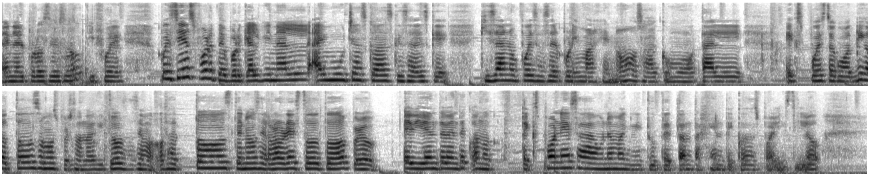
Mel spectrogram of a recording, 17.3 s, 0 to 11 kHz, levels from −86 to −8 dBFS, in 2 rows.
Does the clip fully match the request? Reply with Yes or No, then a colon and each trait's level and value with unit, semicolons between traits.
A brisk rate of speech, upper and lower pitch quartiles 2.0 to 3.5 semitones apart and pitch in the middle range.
No: fast, 210 wpm; average, 2.9 semitones; high, 210 Hz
